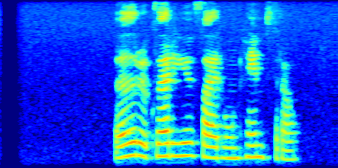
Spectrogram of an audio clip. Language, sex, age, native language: Icelandic, female, 50-59, Icelandic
